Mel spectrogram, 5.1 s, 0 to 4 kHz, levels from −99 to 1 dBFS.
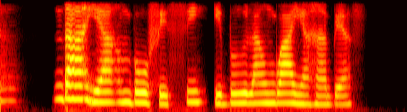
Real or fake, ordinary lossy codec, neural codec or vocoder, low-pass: fake; none; codec, 16 kHz, about 1 kbps, DyCAST, with the encoder's durations; 3.6 kHz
